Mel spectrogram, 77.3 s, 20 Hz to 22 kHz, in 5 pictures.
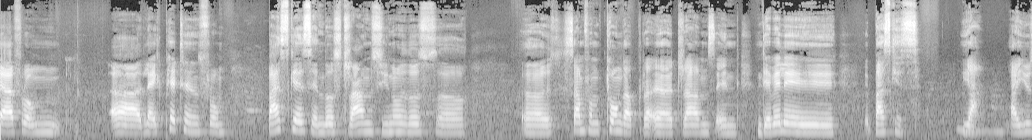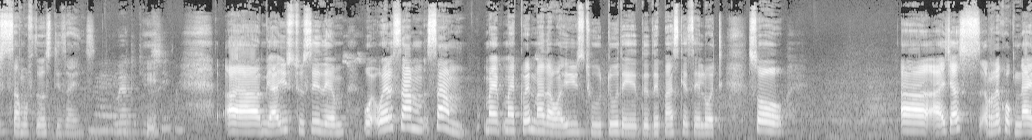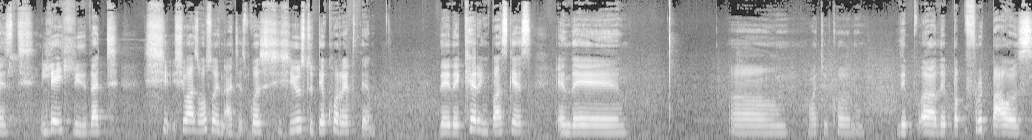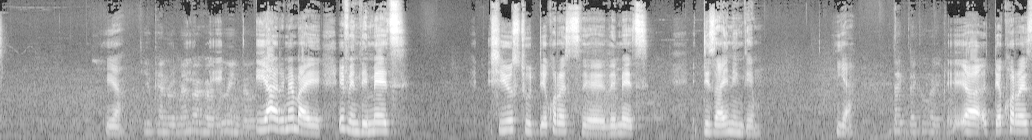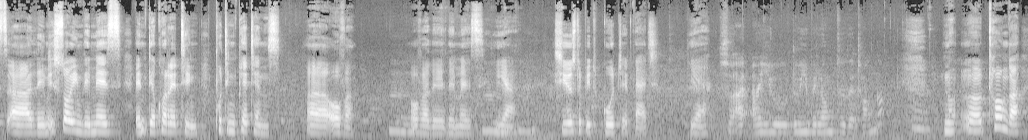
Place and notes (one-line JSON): {"title": "NGZ back-yard, Makokoba, Bulawayo, Zimbabwe - Nonhlanhla - my gran was a bit of a Tonga...", "date": "2012-10-26 16:30:00", "description": "…we resume our recording with Nonhlanhla at the far end of the back yard, just in front of the care-taker’s house. Nonnie talks about her grandmother who ”was a bit of an artist…”, weaving mats and baskets and introducing the young girl to the traditional patterns in Ndebele and Tonga culture…\nFind Nonhlanhla’s entire interview here:", "latitude": "-20.15", "longitude": "28.58", "altitude": "1351", "timezone": "Africa/Harare"}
